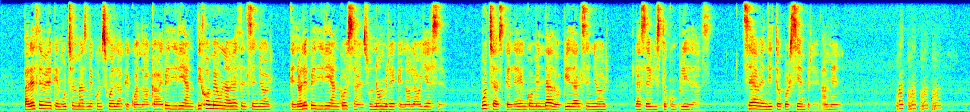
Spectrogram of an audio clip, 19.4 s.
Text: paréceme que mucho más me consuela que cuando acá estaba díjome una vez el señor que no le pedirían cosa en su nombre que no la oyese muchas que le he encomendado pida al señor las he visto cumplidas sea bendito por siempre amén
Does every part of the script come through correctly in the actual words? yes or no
no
